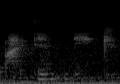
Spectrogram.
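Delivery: put-on soft, whispered child's voice.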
